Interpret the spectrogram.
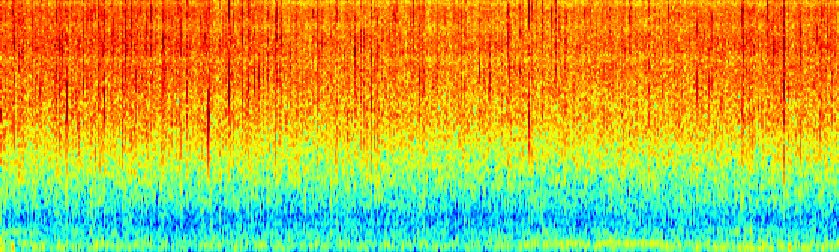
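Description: Steady rain falling on ground covered in fallen leaves: an even hiss scattered with many small drop ticks, over a low rumble.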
